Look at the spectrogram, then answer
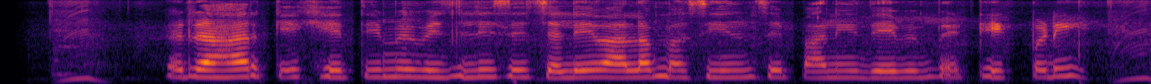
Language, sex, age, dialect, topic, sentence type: Bhojpuri, female, 25-30, Western, agriculture, question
